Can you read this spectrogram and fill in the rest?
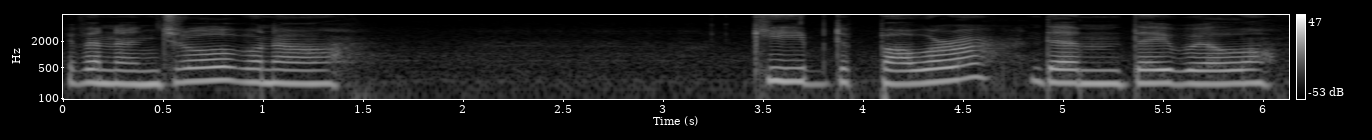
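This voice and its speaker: A woman live-streaming a game, giving casual, halting commentary as she thinks aloud. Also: a little high, little pitch movement.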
